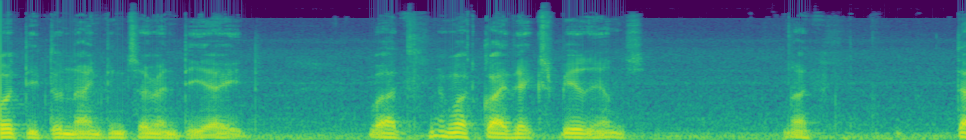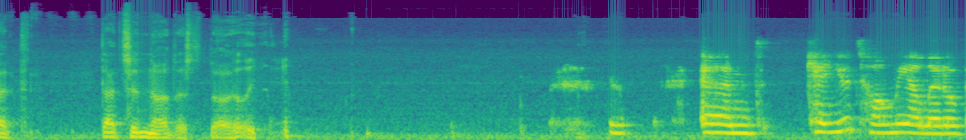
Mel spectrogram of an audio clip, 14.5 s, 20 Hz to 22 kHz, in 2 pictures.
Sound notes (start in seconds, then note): 9.0 laughing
